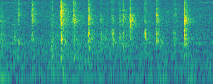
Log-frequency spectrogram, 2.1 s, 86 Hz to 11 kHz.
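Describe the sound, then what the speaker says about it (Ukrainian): Typing on a Defender Oscar SM 600 Pro black keyboard, a quiet, lightweight full-size model: a steady run of soft, close key clicks with about a dozen distinct taps at an irregular pace, with no voices. "Тихенька, легенька, гарна клавіатура."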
